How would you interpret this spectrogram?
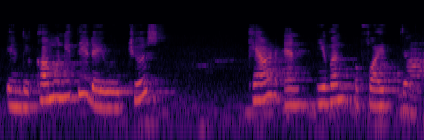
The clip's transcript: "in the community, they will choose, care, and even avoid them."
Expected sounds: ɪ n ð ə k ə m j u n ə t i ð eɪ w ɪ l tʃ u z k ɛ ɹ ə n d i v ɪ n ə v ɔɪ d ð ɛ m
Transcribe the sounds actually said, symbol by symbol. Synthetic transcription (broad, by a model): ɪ n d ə k ə m j u n ə t i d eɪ w ɪ l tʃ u s k ɛ ɹ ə n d i v ɪ n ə f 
